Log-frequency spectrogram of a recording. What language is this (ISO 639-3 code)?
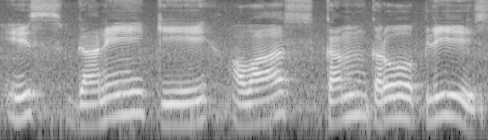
urd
